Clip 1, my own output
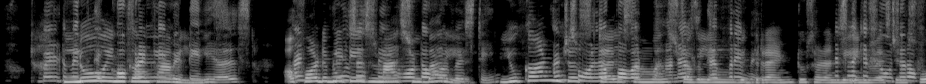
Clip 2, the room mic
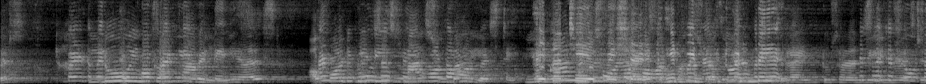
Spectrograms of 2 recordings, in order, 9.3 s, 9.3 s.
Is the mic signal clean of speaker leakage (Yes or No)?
No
